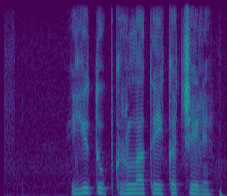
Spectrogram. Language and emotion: Russian, neutral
